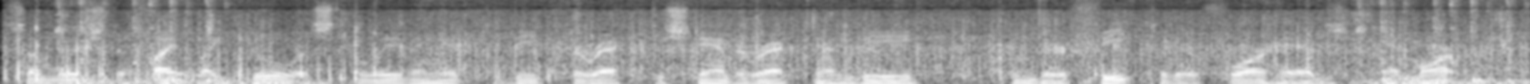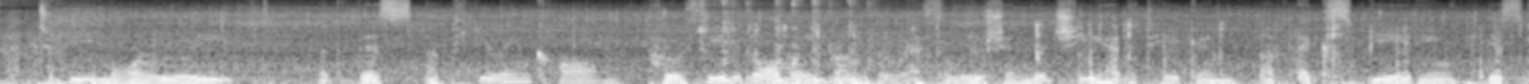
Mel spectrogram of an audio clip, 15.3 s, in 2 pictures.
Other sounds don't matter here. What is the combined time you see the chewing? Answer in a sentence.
You can hear the chewing for 4 seconds altogether.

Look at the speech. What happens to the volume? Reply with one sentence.
The volume of the speech stays about the same.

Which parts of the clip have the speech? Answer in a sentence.
The speech can be heard from 0.0 to 15.2 s.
